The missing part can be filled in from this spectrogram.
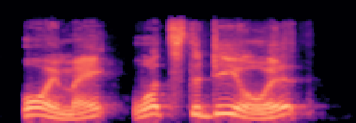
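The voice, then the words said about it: Put-on British accent. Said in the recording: “Oh, you're not going to do an accent, are you? ... I'm going to do an accent. ... It's British Seinfeld”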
